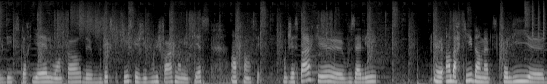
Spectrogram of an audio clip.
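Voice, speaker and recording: A woman with a Quebec French accent talks casually about her artwork, pausing often to find the right word. Her voice is very dark and mellow. Her pitch sits in an ordinary middle range. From Quebec, Canada. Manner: hesitant, searching for words. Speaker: art channel host. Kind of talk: casual unscripted vlog talk.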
